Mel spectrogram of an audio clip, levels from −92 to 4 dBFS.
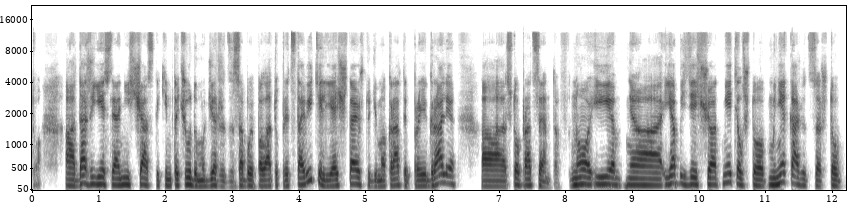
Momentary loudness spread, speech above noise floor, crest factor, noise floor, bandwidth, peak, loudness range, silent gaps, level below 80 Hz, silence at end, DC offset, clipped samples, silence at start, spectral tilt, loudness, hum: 7 LU; 19 dB; 12 dB; -38 dBFS; 12.5 kHz; -6 dBFS; 2 LU; none; -60 dBFS; 0.1 s; under 0.1%; under 0.1%; 0 s; -6 dB/octave; -19 LUFS; none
